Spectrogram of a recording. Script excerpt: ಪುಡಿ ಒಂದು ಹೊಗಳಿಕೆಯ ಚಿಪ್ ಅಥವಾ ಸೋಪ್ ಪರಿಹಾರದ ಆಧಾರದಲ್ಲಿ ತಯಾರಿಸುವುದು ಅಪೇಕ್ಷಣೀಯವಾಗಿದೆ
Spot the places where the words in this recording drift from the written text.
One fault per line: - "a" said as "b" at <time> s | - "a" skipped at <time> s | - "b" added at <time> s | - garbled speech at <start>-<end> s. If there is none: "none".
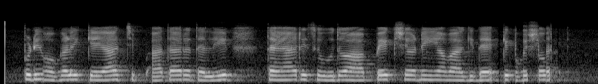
- "ಒಂದು" skipped at 0.4 s
- "ಅಥವಾ ಸೋಪ್ ಪರಿಹಾರದ" skipped at 1.5 s
- garbled speech at 5.0-5.6 s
